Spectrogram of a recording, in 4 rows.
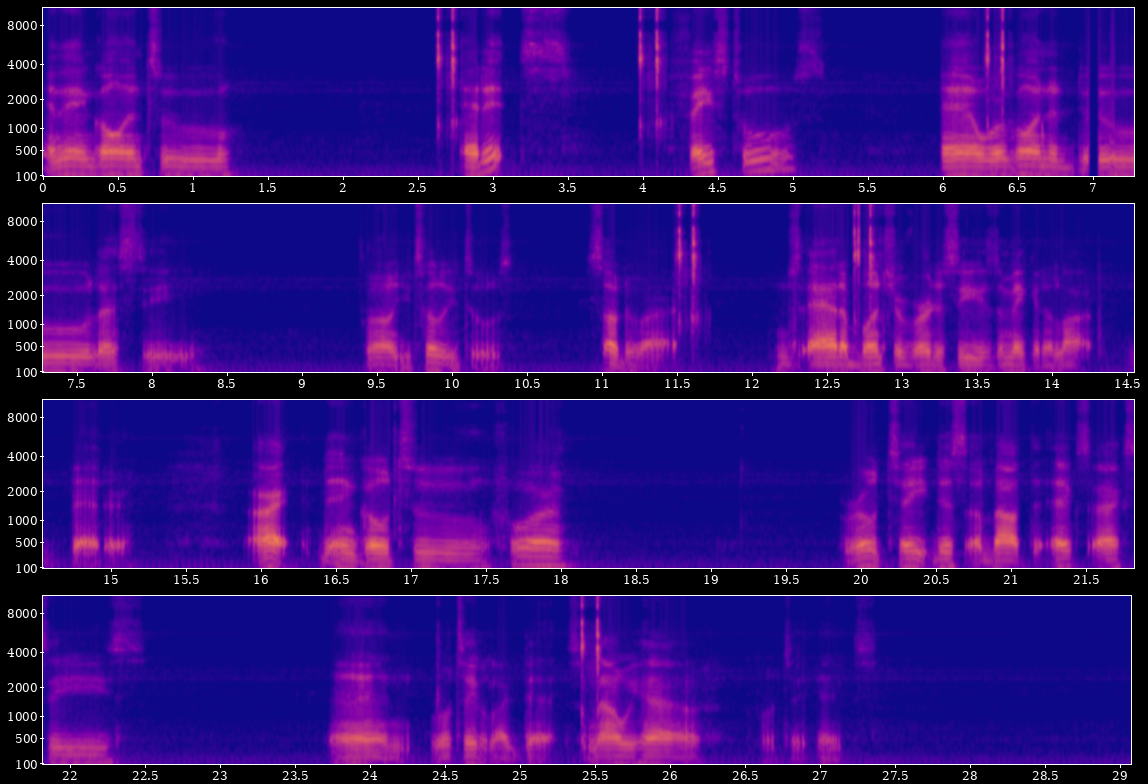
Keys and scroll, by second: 17.0 Tab, 20.0 r, 21.0 x, 24.4-25.4 typing, 26.5-26.9 typing.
